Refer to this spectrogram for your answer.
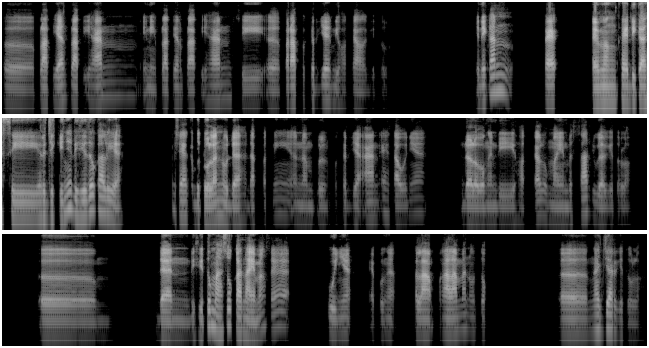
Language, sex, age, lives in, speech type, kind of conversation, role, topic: Indonesian, male, 35-39, Indonesia, conversation, podcast, guest, Bisakah kamu menceritakan momen ketika sebuah kebetulan membuka peluang karier untukmu?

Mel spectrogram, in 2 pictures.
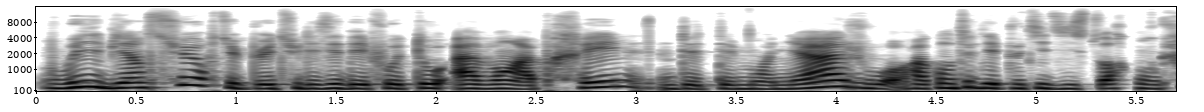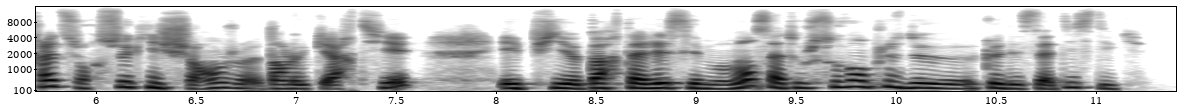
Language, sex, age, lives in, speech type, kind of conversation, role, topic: French, female, 35-39, Germany, read, expert-assistant, expert, Comment savoir si mon engagement dans un mouvement social a un réel impact ?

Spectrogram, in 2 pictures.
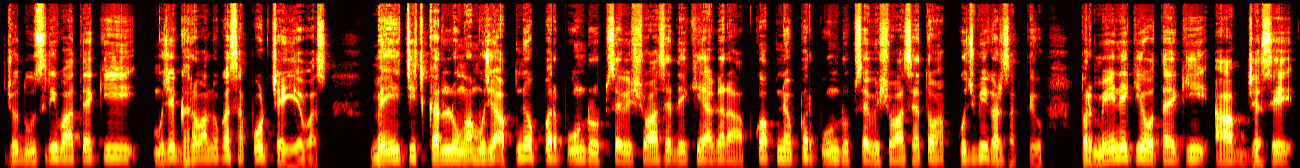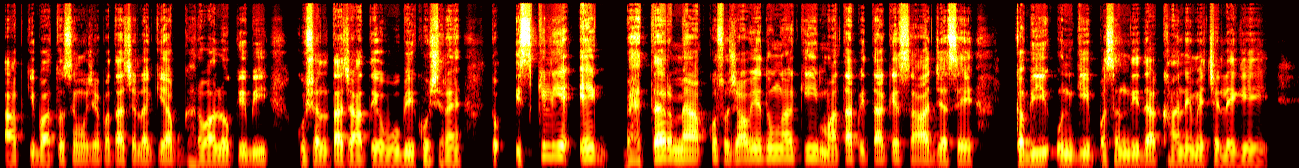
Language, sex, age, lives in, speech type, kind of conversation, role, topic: Hindi, male, 25-29, India, conversation, advice, advisor, माता‑पिता की उम्मीदों का बोझ आपके करियर चुनने के फैसले को कैसे प्रभावित कर रहा है?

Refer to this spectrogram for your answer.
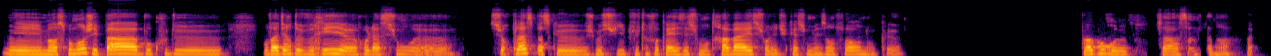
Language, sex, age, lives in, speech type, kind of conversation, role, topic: French, female, 30-34, Germany, conversation, unstructured, none, Quelle est votre approche pour cultiver des relations positives autour de vous ?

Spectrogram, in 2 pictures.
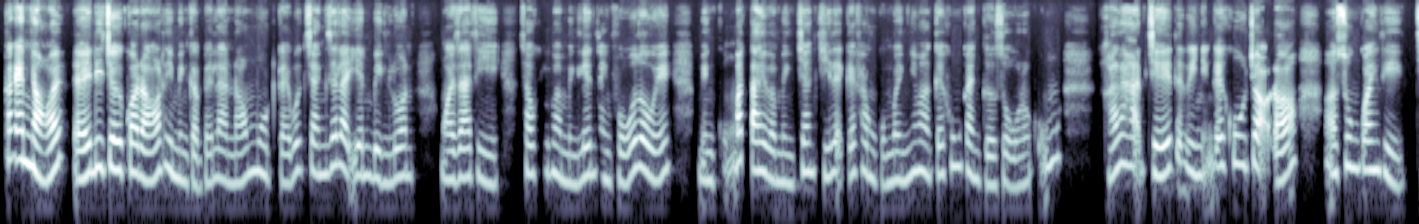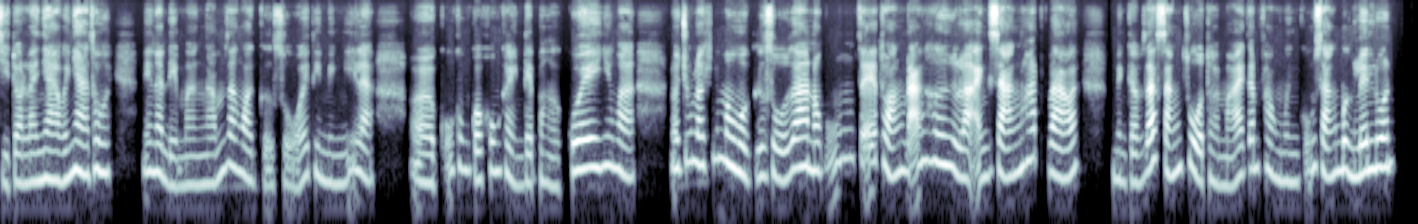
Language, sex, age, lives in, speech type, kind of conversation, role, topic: Vietnamese, female, 20-24, Vietnam, conversation, podcast, guest, Bạn cải tạo phòng như thế nào khi ngân sách hạn chế?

